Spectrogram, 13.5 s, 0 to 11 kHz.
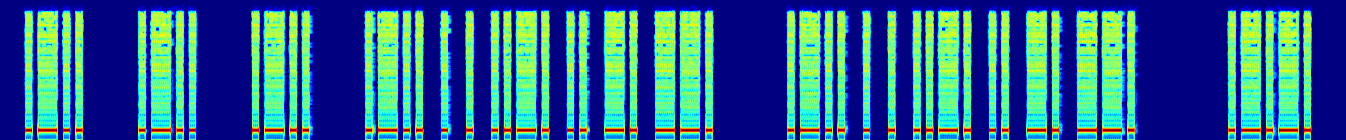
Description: Morse code, heard as a keyed tone, about 19 wpm, 800 Hz. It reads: L L L LEEFING LEEFING <AR>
